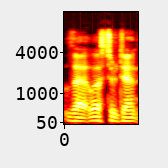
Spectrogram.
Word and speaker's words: Lester Dent: also generally having the conflict, and then once we have these components, um, the Lester Dent. Am I pronouncing that right?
